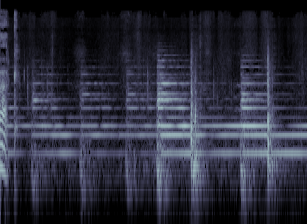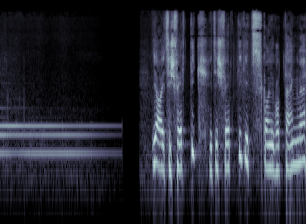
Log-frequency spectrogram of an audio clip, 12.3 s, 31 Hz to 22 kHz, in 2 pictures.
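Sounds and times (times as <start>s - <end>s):
speech: 0.0s - 0.3s, 9.2s - 12.2s
large church bell rung by hand: 0.0s - 8.6s.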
